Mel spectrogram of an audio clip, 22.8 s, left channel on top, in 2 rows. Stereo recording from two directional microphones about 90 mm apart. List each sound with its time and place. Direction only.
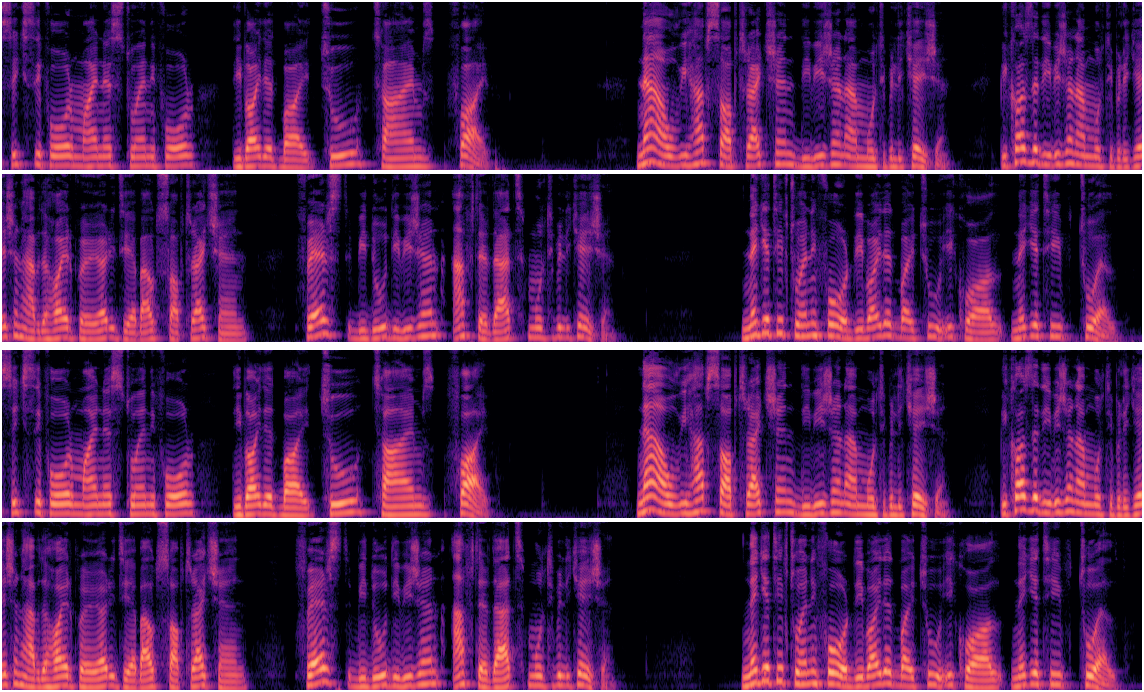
0.0 s speech: 20° right (ahead or behind)
6.3 s speech: 20° right (ahead or behind)
18.9 s speech: 20° right (ahead or behind)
